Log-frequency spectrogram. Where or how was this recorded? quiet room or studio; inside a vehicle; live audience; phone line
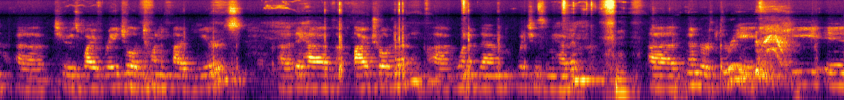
live audience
